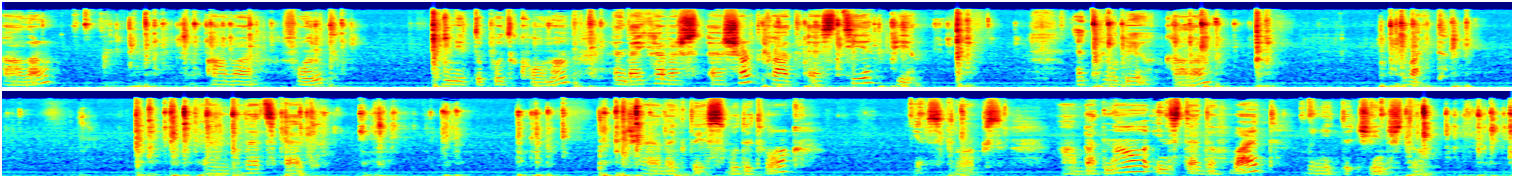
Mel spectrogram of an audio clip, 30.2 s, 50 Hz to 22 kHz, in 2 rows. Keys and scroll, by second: 9.4 ctrl+j, 9.9 Return, 12.9 Return.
